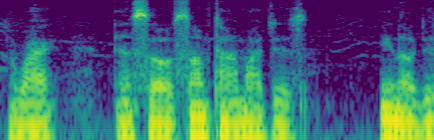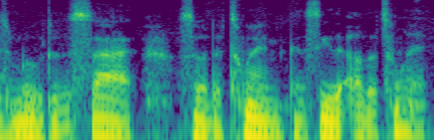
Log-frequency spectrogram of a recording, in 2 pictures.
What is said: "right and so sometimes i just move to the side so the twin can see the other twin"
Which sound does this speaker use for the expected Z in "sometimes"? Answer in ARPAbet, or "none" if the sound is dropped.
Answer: none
